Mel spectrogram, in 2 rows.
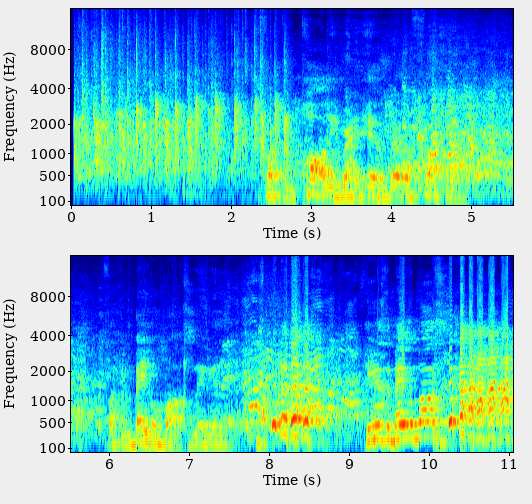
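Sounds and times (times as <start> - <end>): rhythmic clapping: 0.0 - 3.2
audience applauding: 0.0 - 3.4.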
